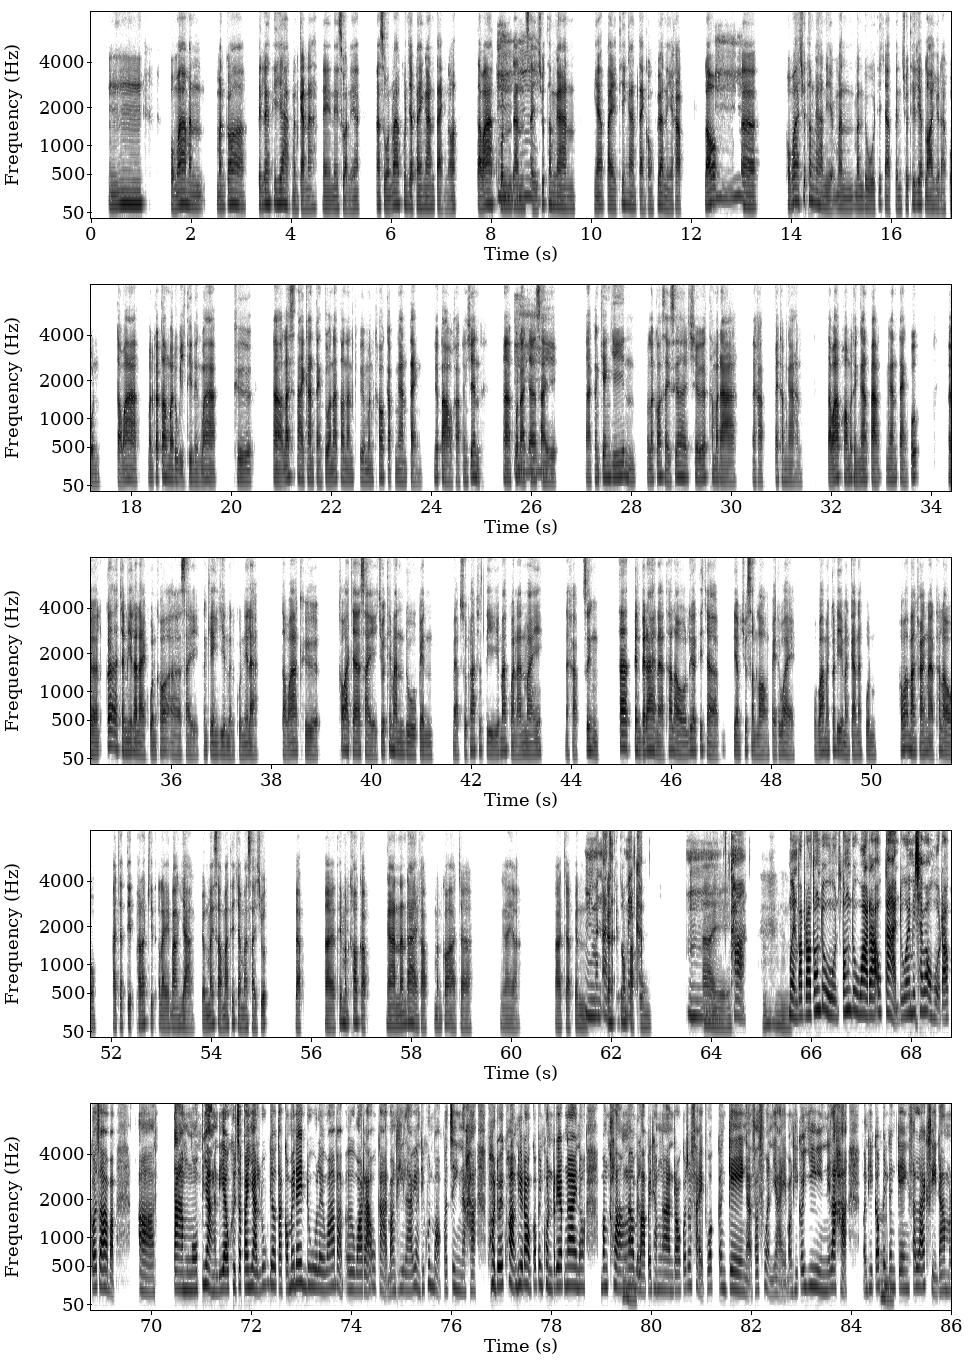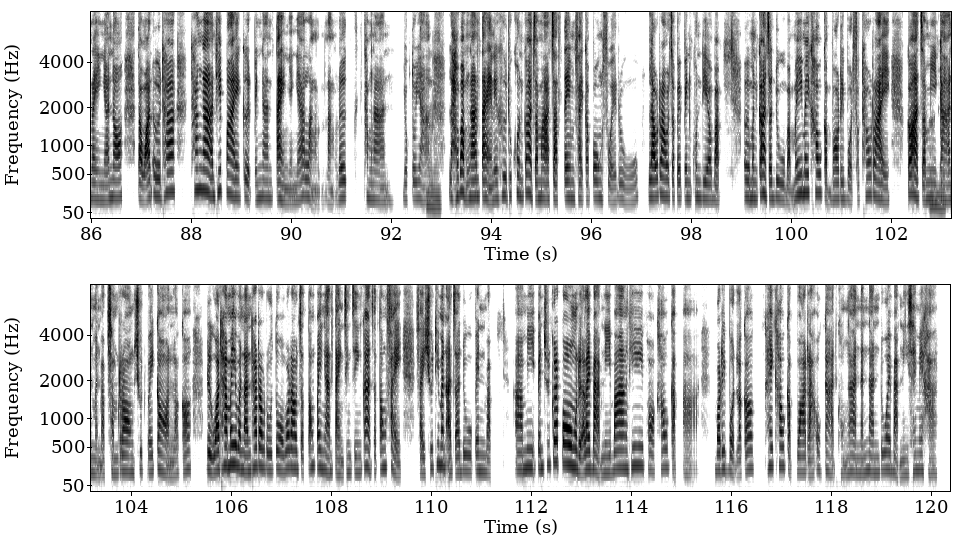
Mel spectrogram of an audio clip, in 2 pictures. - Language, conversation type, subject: Thai, advice, จะแต่งกายให้ดูดีด้วยงบจำกัดควรเริ่มอย่างไร?
- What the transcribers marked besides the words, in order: tapping; laughing while speaking: "แบบ"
